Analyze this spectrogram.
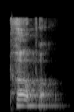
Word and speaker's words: purple: Purple. Purple. It's not purple.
